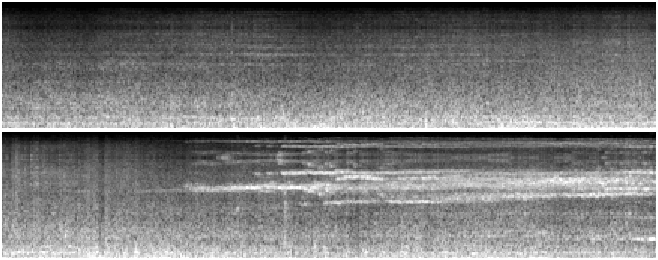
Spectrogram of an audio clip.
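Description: Regional passenger train running into the platform with a low rumble of wheels on rails. About two-thirds of the way through, several high squealing tones set in as it brakes towards a stop.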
